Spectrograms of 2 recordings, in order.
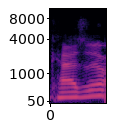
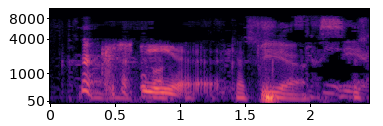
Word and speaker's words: Kassir: You're going to see John Kassir, or I pronounced his name wrong again. Kassir.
